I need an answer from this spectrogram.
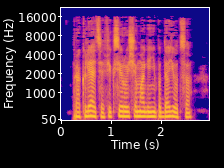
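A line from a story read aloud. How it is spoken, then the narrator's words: Grim. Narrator (Russian): мрачно произнес Микаэль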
